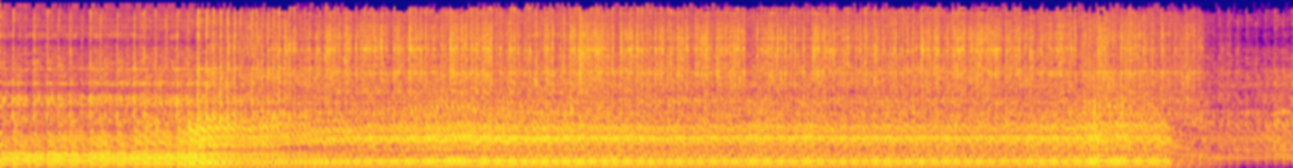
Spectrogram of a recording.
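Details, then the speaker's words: Husqvarna string trimmer fitted with an aftermarket carb: small two-stroke starts, idles, climbs cleanly to a steady high scream at wide open throttle and drops back without stumbling; runs properly out of the box. "because it started the way it was supposed to revved from idle perfectly and sounds fantastic at wide open throttle"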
